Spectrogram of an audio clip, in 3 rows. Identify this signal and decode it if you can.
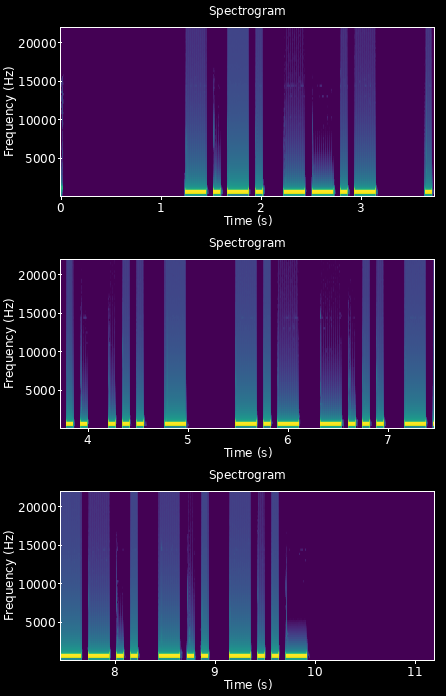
Morse code, heard as a keyed tone, about 17 wpm, 700 Hz. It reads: CQ SST KB8DX
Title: K1USN SST QSO Practice - 17wpm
